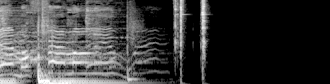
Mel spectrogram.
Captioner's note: click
